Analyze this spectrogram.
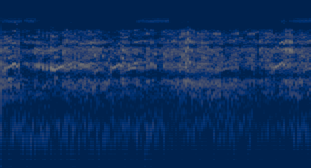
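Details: Sandwich tern breeding colony with black-headed gulls, arctic terns and common terns nearby; many rasping, screechy calls blend into a steady wall of sound, with a few thin rising squeals standing out.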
